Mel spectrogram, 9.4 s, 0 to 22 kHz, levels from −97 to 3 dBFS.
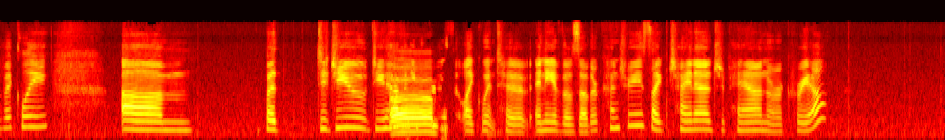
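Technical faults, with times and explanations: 4.08–4.63 s, speech suppressed in double talk: For about half a second the speech sinks sharply, at its deepest roughly 25 dB below its normal level, so it sounds pushed far back or partly gated away rather than simply quieter. This is likely an echo canceller under double talk: with both ends sounding at once, it could not tell the local talker from loudspeaker echo and attenuated everything on the send path, taking the wanted speech down with it.
4.43–4.50 s, echo leak: A faint delayed copy of the speech slips through, trailing the original by 94 ms and sitting around 20 dB below it, heard as a short ghost inside the suppressed stretch. The likely cause is a loudspeaker at one end whose echo canceller failed to fully remove what the microphone picked up, so a residue of the returning signal was sent back.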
